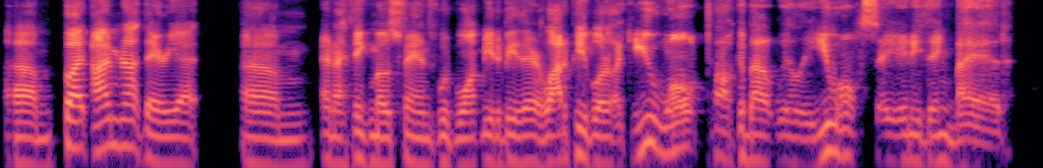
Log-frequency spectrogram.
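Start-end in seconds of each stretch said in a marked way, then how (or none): 4.7-7.5 over-the-top, exaggerated put-on trailer-park character voice. Quoting what many people say about Willie: trailer park voice. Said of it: "I just did like a trailer park voice".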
